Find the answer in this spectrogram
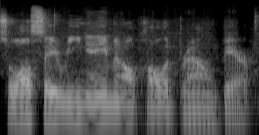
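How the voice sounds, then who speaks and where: A man with a plain, everyday voice talks at a moderate pace over a quiet background. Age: 60s. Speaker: course instructor. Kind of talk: tutorial. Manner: casual, conversational.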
